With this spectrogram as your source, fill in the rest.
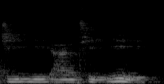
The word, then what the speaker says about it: gente: word pending it spelled g en te but you pronounce the G like an H so it sounds like gente the word China in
